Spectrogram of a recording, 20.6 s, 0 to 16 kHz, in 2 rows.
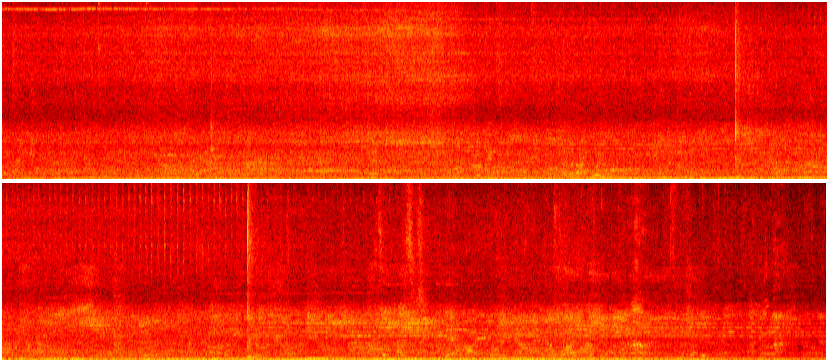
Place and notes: Zhenjiang St., Taipei City - Student activism
Walking through the site in protest, People and students occupied the Legislature
Binaural recordings
Taipei City, Taiwan, 22 March 2014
